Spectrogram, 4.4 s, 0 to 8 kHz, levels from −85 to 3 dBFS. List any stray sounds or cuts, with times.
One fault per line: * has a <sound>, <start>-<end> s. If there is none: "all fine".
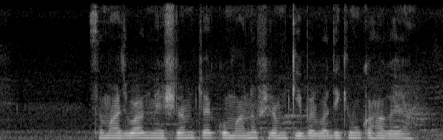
all fine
